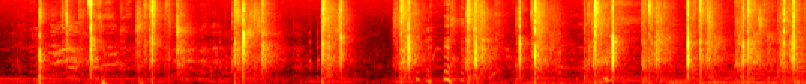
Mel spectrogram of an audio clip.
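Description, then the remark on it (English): A small crowd at a live show claps in a slow, uneven rhythm, sharp hand claps arriving a couple per second and steadily continuing, with faint voices murmuring underneath. “Let's start a slow clap.”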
